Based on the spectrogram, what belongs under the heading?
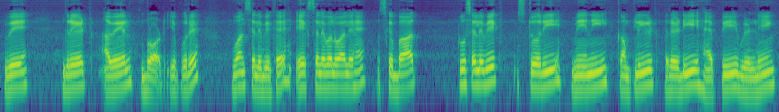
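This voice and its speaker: Slow, mellow-voiced male teacher. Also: medium pitch, clear, resonant tone. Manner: reads English aloud slowly, then explains in Hindi-Urdu; patient, step-by-step word lists. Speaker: school English teacher. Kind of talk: textbook exercise lesson.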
